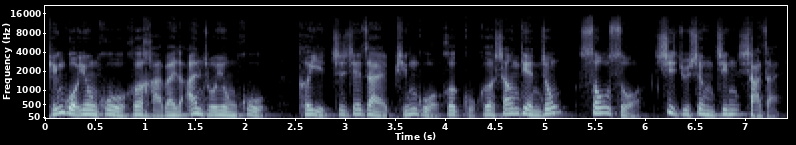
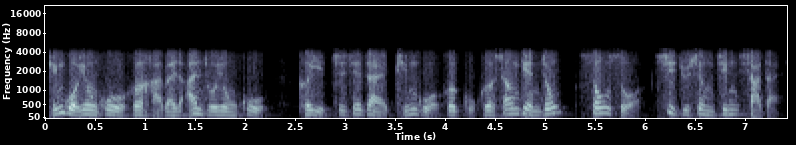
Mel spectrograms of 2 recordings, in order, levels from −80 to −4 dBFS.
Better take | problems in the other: first | phone-call audio; poor line; nothing above 4 kHz

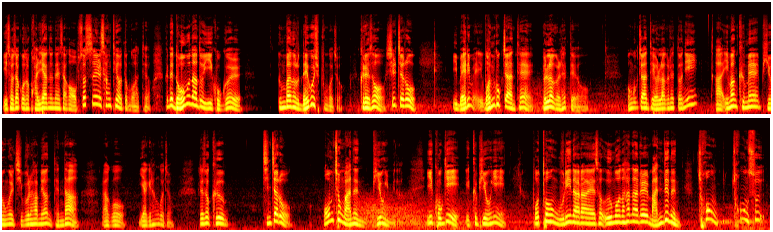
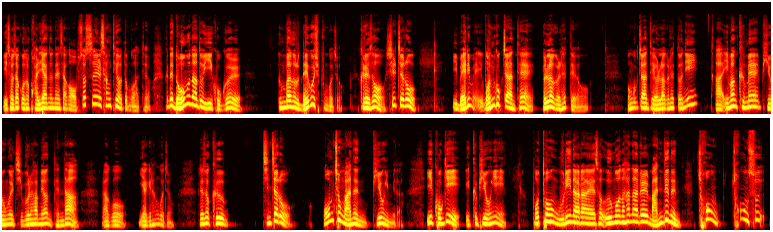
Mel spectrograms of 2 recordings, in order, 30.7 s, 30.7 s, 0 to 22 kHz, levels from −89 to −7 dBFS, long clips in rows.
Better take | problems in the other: second | rain or running water; faint; from 7 s on; 25 dB below the speech

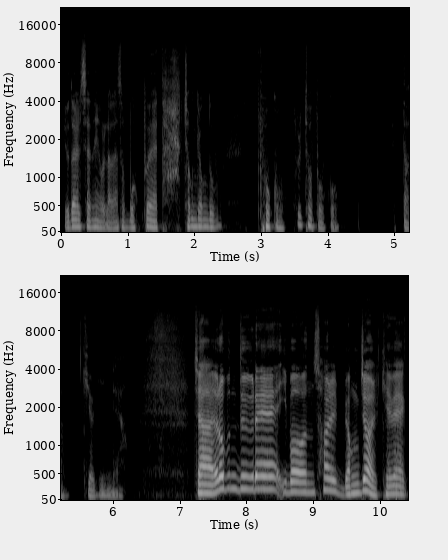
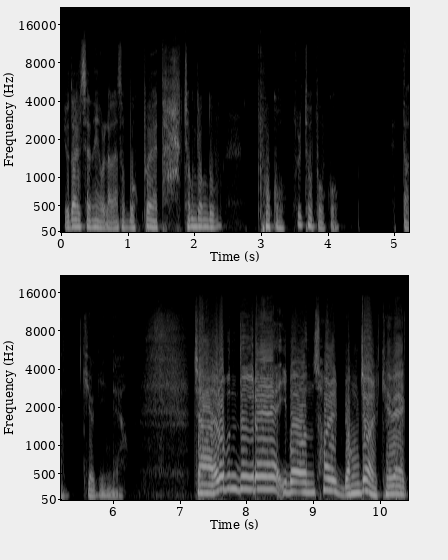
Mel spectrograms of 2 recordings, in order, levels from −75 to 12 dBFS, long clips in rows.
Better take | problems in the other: first | distortion; heavy; 10% of the sound clipped

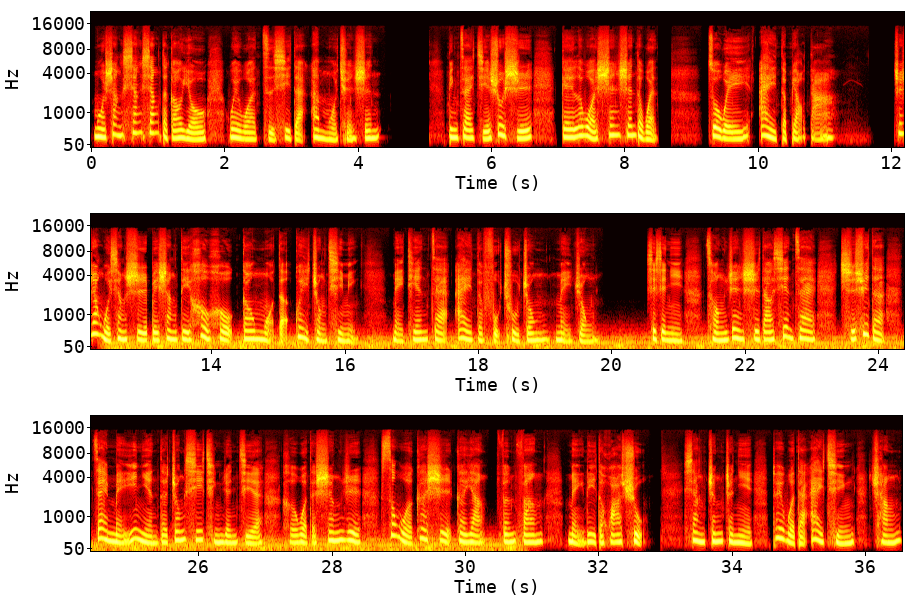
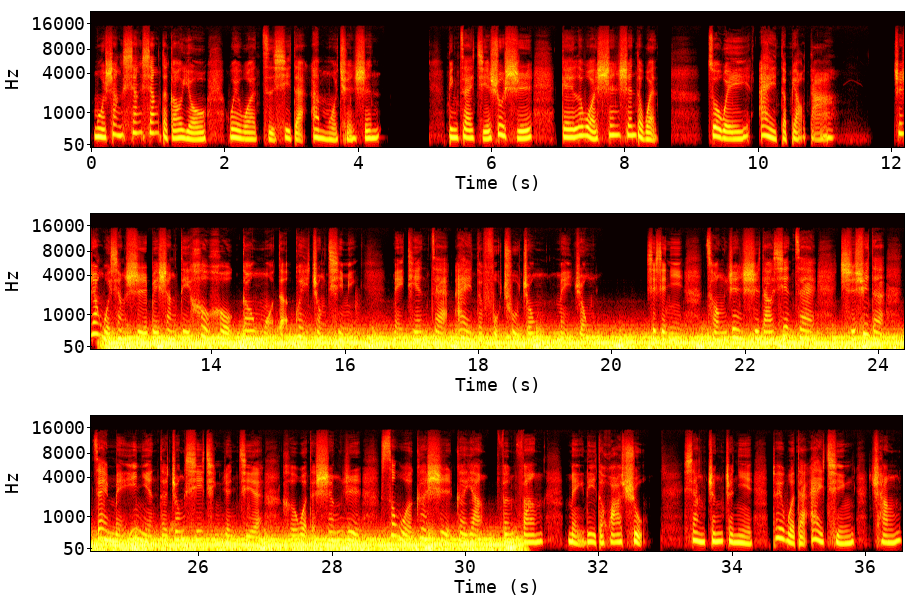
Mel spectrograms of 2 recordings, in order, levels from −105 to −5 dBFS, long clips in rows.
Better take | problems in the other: first | low rumble; loud; from 12 to 31 s; 1 dB below the speech; faint in the first

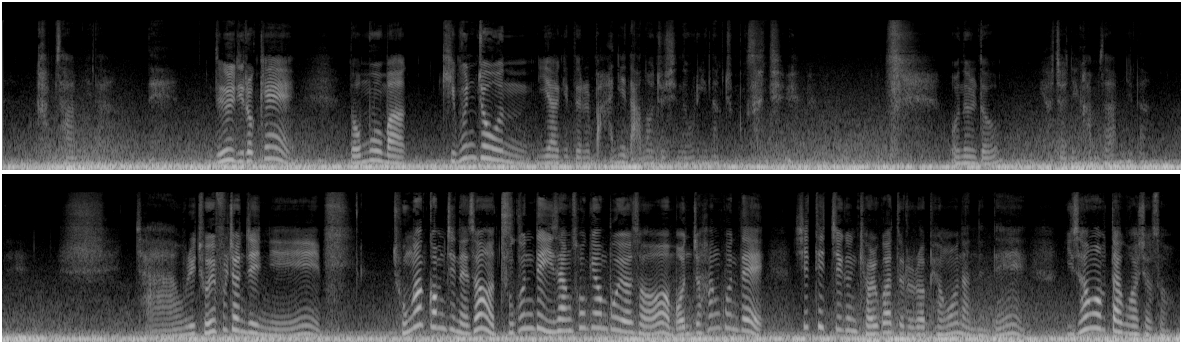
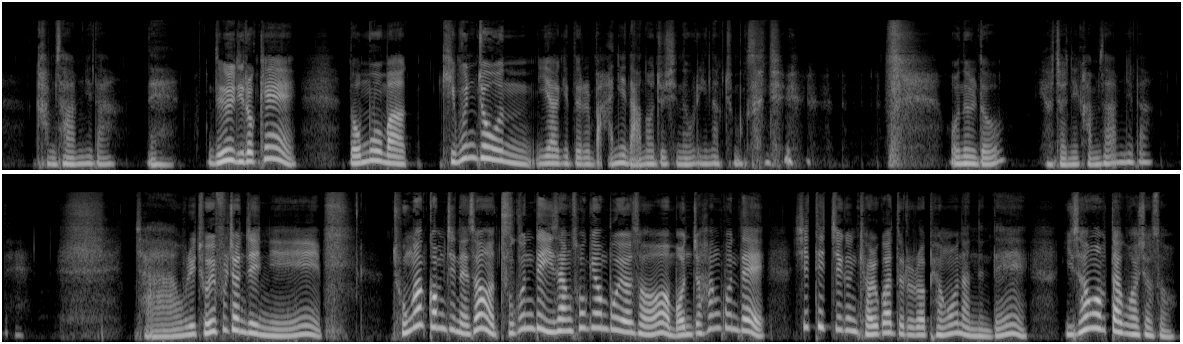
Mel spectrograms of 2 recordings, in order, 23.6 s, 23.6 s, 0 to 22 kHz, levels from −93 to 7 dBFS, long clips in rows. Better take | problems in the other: second | low rumble; noticeable; throughout; 10 dB below the speech

